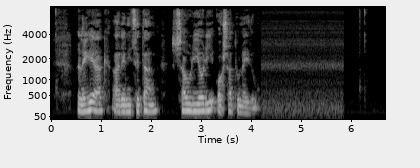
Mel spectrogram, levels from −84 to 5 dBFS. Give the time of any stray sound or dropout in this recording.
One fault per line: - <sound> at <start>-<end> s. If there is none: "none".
none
